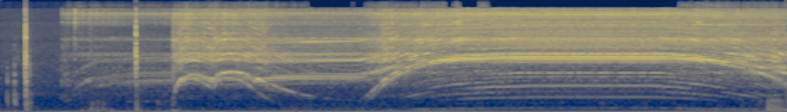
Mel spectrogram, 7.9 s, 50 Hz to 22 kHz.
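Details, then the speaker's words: DJI Phantom 3S after tree crash, compass repair and calibration, start-up: motors spin up with rising whine settling into steady even high hum; clean normal start. "Alright, I just did a calibration, and now I'm going to fire it up. And we'll see if that goes."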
